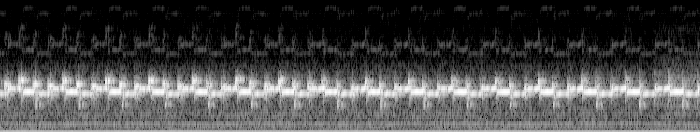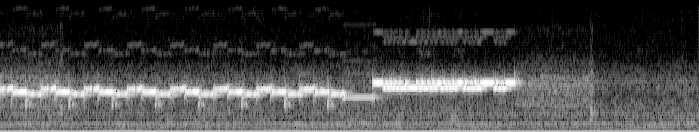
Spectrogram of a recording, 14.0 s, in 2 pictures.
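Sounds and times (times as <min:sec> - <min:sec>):
SSTV signal tones: 0:00.0 - 0:12.3.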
